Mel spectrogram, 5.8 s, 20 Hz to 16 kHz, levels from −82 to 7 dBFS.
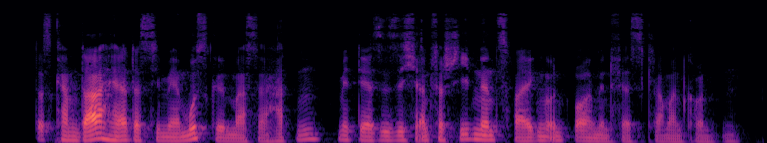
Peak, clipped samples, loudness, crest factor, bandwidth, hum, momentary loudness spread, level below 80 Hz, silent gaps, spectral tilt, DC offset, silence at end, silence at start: -6 dBFS; under 0.1%; -32 LUFS; 26 dB; 11.5 kHz; none; 16 LU; -52 dBFS; none; -6.5 dB/octave; under 0.1%; 0.2 s; 0.25 s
